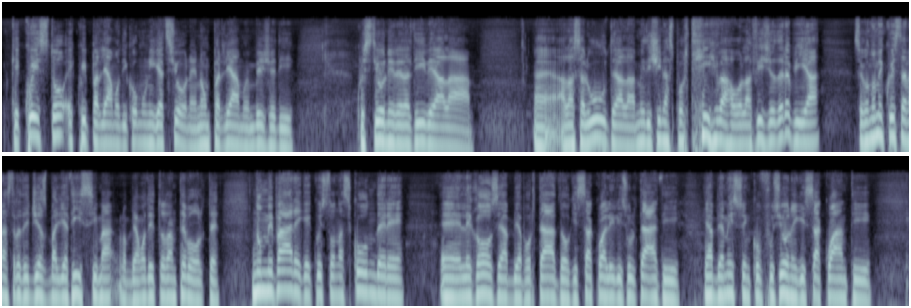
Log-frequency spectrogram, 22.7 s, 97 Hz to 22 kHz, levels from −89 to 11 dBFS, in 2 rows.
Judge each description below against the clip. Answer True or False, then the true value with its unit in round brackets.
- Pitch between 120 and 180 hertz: True (140 Hz)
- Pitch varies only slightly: True (2.2 semitones)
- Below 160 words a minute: True (145 wpm)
